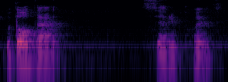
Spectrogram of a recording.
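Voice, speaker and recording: A man's voice: fairly low pitch, little pitch movement, a little slow, roomy sound. A man sharing casual opinions in a conversational way, often checking in with the listener. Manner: conversational, tags lines with "right?".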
